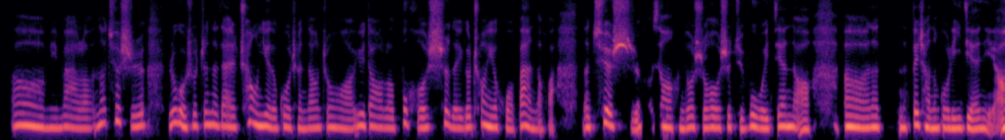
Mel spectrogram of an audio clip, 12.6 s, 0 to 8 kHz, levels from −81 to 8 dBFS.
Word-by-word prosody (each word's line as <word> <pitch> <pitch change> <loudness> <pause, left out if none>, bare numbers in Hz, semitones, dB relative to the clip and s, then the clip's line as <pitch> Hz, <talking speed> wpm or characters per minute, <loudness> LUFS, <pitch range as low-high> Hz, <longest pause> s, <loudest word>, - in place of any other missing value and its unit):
哦， 210 -3 +3
明 175 0 -2
白 185 -1 -3
了， 170 +1 -6
那 240 +3 -1
确 280 +3 -2
实 205 -4 -2 0.3
如 240 +5 0
果 225 - +4
说 210 +3 -3
真 225 +3 -2
的 225 -2 +1
在 200 -2 -1
创 230 +3 0
业 205 -1 +4
的 175 - -1
过 190 +1 -3
程 175 -2 -4
当 175 +2 -3
中 185 -1 -2
啊， 165 0 -4
遇 210 +1 +1
到 195 -3 -3
了 175 -1 -3
不 170 +9 -5
合 180 -4 -3
适 195 +6 -1
的 175 -2 -2
一 175 - -4
个 185 - -1
创 220 +3 0
业 190 - +4
伙 170 -3 -3
伴 205 +1 0
的 155 -1 -5
话， - - -10 0.3
那 185 +2 0
确 235 +7 +3
实 210 -6 +5 0.2
好 - - -23
像 190 -3 +1
很 170 -1 -3
多 180 +3 0
时 175 -1 -3
候 180 0 +1
是 180 +2 0
举 180 -3 -5
步 195 +4 +1
维 165 -1 +2
艰 200 +4 +2
的 195 - +3
啊。 155 0 -1 0.4
呃， 185 -3 +5
那 190 0 +4 0.2
那 180 - 0
非 230 - +4
常 195 -4 +2
能 170 - +3
够 175 -1 0
理 170 0 +3
解 170 -2 +2
你 170 -1 0
啊。 180 - +4
185 Hz, 300 characters per minute, -26 LUFS, 175-205 Hz, 0.4 s, 实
